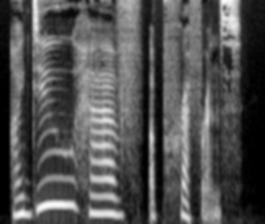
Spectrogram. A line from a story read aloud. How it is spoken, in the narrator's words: Gabriella said slowly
